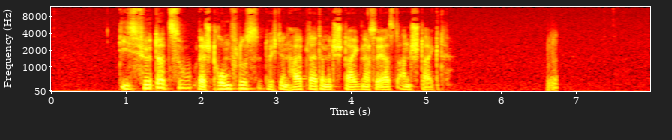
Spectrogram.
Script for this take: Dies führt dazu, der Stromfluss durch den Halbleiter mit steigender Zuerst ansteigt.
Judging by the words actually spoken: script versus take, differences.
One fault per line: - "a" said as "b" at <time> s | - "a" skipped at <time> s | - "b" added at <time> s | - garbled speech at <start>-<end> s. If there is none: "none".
none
